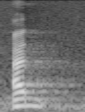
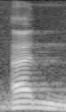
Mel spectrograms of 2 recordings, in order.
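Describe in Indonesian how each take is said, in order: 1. Dengung sengaunya panjang dan berlebihan. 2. Dengung sengaunya pendek dan ringan. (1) "bukan an" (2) "demikian kan?"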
